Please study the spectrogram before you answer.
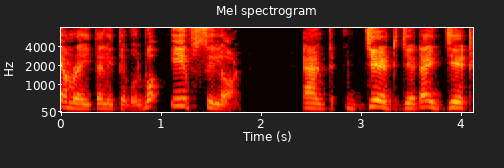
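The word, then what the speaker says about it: ipsilon: যে কারণে এটাকে আমরা অনেক ক্ষেত্রে দাব ভি উচ্চারণ করি এরপর আছে কি এক্স আমরা এক্স বলি এটাকে আমরা ইতালিতে বলি ইক্স ইফসিলন ইফসিলন মানে হচ্ছে ওয়াই ওয়াই কে আমরা ইতালিতে বলবো ইফসিলন এন্ড জেড যেটাই জেড কে আমরা ইতালিতে বলবো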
